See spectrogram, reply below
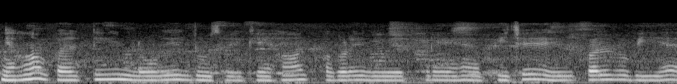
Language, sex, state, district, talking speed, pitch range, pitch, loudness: Hindi, female, Bihar, Samastipur, 140 wpm, 195-215 Hz, 200 Hz, -17 LUFS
